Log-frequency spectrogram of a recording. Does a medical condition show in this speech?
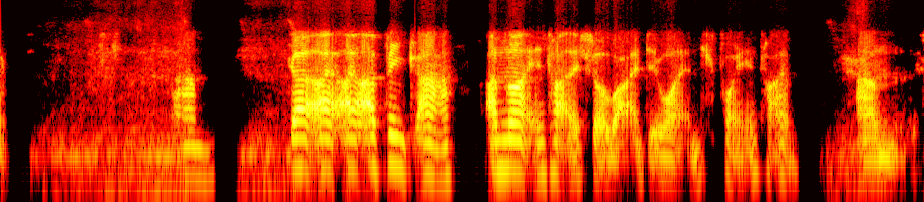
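Yes: cerebral palsy.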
